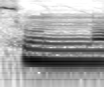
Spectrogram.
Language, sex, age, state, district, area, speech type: Odia, female, 45-60, Odisha, Kalahandi, rural, read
